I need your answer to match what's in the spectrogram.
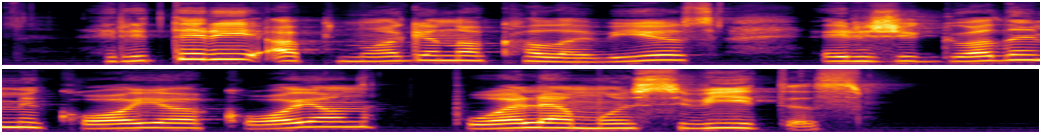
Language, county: Lithuanian, Vilnius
